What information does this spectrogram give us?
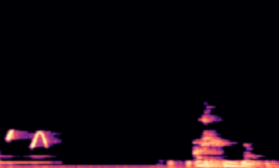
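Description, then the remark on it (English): A quick two-note wolf whistle admiring a woman's dress, rising and then swooping, sounds clear before a voice starts talking. “Well, then you should have made the whistle shorter, like this.”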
